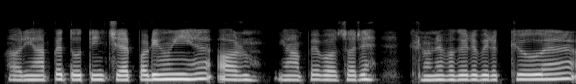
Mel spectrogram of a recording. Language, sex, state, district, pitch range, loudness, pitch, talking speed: Hindi, female, Uttar Pradesh, Lalitpur, 210-230 Hz, -15 LUFS, 215 Hz, 210 wpm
